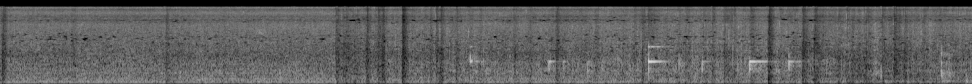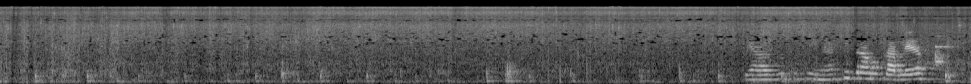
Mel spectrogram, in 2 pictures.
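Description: Sliced onions frying in oil in a kadai: a steady sizzling hiss, stirred with a wooden spatula as chopped tomatoes are mixed in.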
